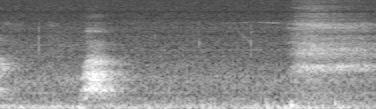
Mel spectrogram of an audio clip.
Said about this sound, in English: Could be the mailman, you know. He barks at mailman.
